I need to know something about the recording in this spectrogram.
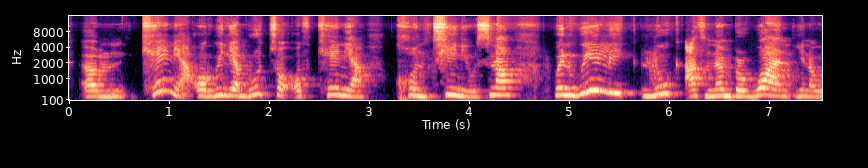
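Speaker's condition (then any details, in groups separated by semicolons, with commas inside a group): No condition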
